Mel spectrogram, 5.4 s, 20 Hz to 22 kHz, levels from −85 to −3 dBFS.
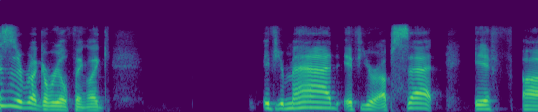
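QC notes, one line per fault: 0.83–0.88 s and 3.38–3.41 s, short concealed packet loss: each time, about 20 ms of the call failed to reach the decoder in time. The receiver filled the hole by extending the preceding sound, carrying on its pitch where it was voiced and shaped noise where it wasn't, then crossfaded back into real audio. The result is a brief smear or wobble, and any short consonant falling in that slot can be lost.
0.86–0.88 s and 3.39–3.41 s, lost packet rebuilt from error correction: in the latter part of each concealed stretch, one 20 ms packet went missing, but the next packet carried a low-bitrate Opus in-band error-correction copy of it, so the decoder played that instead of leaving a gap. Those frames sound rougher and noisier than the surrounding audio, which passes through the 24 kbps Opus call path with content reaching up to 8 kHz.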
